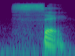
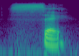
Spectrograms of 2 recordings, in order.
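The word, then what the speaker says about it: ces: then for the plural form it will be say Okay so let's see that again s or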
